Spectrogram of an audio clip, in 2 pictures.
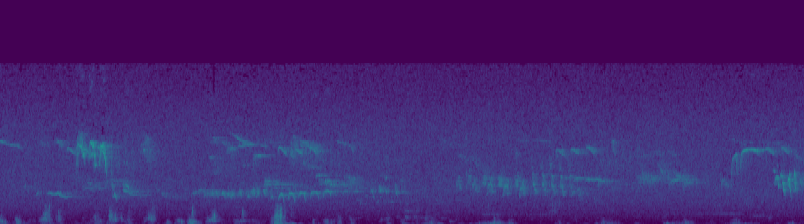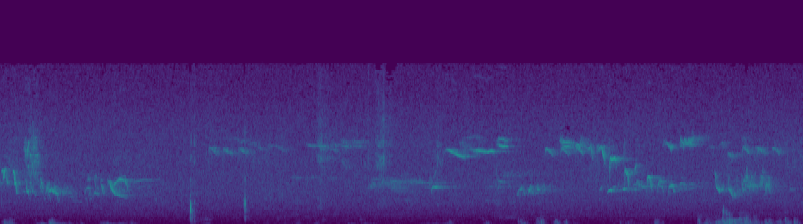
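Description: Several small songbirds chirping and twittering in short, scattered calls. Low thuds come at about two a second in the first few seconds and again now and then, and a low rumble swells near the end.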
